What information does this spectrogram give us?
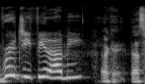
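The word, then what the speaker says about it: Fils-Aimé: Reggie Fils-Aimi.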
